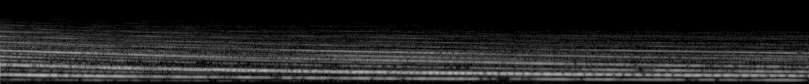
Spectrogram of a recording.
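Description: Sentry 20V2T dual-tone rotating outdoor warning siren winding down after its steady alert tone: the tone slides slowly and evenly down in pitch and gradually fades as the rotor slows.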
